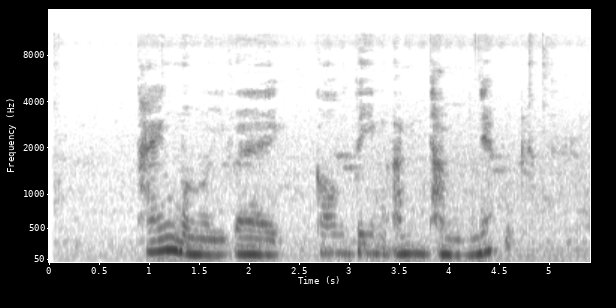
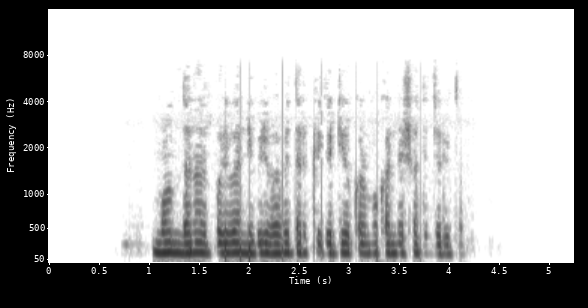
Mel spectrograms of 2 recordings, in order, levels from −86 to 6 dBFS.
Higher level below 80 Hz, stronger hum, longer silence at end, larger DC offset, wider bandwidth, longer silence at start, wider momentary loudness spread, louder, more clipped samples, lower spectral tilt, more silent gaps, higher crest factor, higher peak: about the same, -54 dBFS vs -50 dBFS; neither; second, 0 s vs 1.1 s; neither; first, 11.5 kHz vs 6 kHz; second, 0.9 s vs 1.05 s; first, 20 LU vs 11 LU; second, -29 LUFS vs -22 LUFS; neither; second, -7.5 dB/octave vs -10 dB/octave; neither; about the same, 14 dB vs 16 dB; second, -14 dBFS vs -6 dBFS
